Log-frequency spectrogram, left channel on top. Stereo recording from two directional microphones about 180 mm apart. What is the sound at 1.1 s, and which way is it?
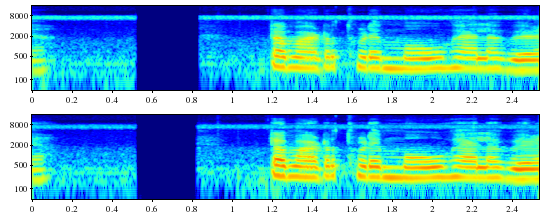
Speech, 15° right (ahead or behind).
